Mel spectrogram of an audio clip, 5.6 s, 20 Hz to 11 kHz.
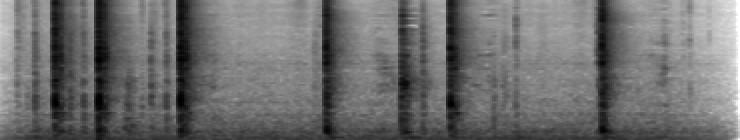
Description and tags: Barista taking the shots from the coffee grinder.
Microphone: Zoom H4N Pro in XY 90° set-up.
